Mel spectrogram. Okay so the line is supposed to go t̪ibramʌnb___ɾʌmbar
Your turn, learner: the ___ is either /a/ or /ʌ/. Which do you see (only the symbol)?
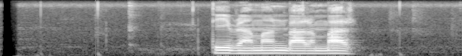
a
